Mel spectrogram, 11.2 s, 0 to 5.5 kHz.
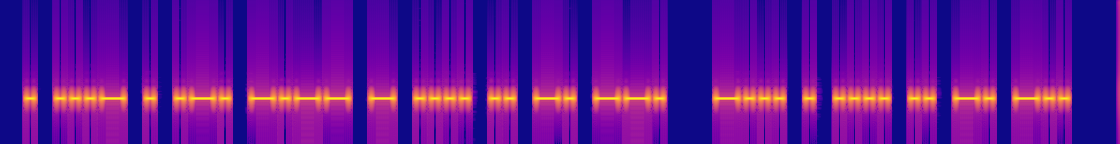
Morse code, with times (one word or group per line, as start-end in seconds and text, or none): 0.3-6.6 EVERYTHING
7.2-10.7 BEHIND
